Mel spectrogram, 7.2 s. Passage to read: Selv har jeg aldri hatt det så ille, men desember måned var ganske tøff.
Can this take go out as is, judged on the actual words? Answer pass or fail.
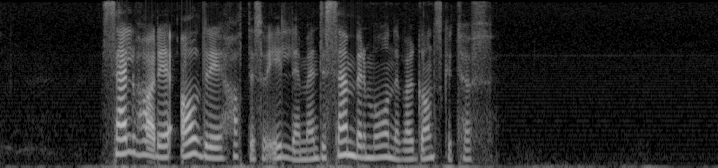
pass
